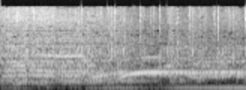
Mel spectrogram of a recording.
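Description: Live band music at the close of a song: a steady low bass note under sustained higher notes, with one note sliding up into a long held high note about a second in.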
